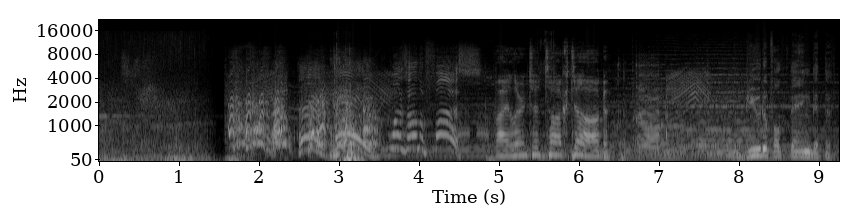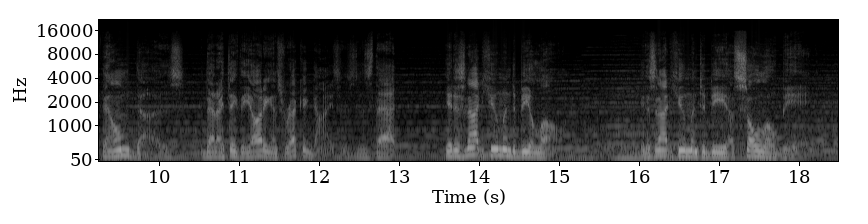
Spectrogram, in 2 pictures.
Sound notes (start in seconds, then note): 1.6 Goodyear barking; 1.6 Jeff barking; 6.6 Dewey beeping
